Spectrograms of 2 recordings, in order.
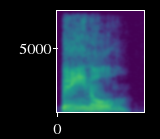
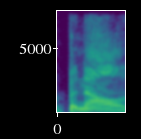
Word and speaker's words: banal: rote so so so banal or Bal as it's supposed to be pronounced I just like banal better um it it's so banal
